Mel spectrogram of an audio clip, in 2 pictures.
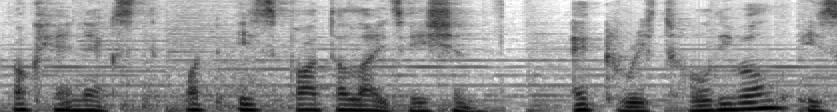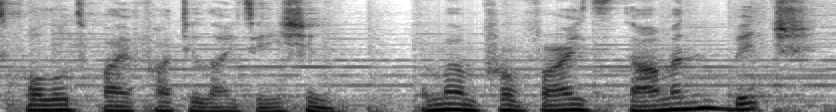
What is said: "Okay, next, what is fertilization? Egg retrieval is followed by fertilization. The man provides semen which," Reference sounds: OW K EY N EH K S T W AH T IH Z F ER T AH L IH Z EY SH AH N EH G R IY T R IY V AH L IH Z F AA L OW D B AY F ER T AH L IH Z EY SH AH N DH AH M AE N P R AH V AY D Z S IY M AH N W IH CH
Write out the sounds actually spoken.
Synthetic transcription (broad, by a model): OW K EY N EH K S T W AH T IH Z F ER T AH L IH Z EY SH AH N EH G R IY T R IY AH L IH Z F AA L OW D B AY F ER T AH L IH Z EY SH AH N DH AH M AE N P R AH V AY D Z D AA M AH N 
